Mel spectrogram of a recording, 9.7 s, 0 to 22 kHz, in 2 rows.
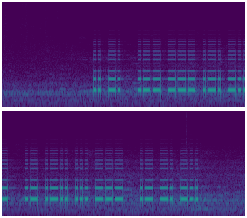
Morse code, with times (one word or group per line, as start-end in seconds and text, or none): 1.8-2.4 IN
2.7-5.0 WORK
5.3-7.3 ALSO
7.6-8.8 AND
